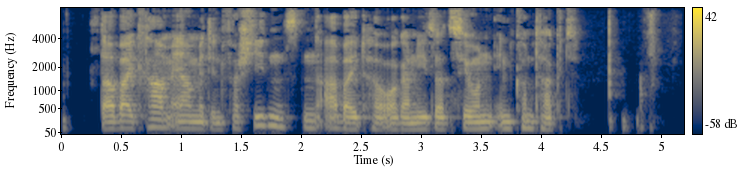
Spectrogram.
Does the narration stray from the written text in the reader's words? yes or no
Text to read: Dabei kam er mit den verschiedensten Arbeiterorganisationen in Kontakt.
no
